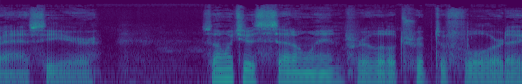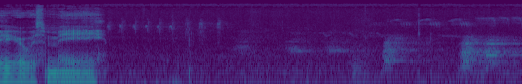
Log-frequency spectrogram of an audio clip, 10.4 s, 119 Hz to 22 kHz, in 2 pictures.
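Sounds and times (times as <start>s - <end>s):
speech: 0.0s - 1.0s, 2.0s - 6.4s
low steady noise: 0.0s - 10.4s
dog barking faintly outdoors in Florida: 1.6s - 2.4s, 7.6s - 10.4s.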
